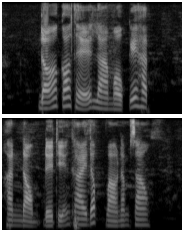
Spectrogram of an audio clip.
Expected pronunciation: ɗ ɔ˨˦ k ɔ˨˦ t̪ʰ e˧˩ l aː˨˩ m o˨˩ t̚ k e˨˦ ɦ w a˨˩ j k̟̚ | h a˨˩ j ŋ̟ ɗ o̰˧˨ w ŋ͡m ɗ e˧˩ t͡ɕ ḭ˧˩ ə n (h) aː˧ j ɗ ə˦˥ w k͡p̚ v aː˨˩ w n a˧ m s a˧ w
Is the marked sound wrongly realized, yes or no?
yes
